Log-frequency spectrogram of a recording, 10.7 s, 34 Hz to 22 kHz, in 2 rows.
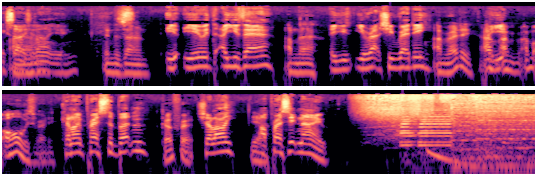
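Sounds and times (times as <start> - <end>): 
speech: 0.0 - 10.1
motorbike horn toot: 9.2 - 10.0.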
